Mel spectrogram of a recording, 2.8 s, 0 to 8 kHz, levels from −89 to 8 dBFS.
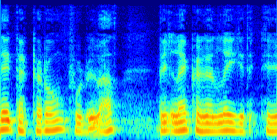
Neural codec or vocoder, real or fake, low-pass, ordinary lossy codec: codec, 16 kHz, 0.5 kbps, FunCodec, trained on LibriTTS, 25 frames a second; fake; 7.2 kHz; none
